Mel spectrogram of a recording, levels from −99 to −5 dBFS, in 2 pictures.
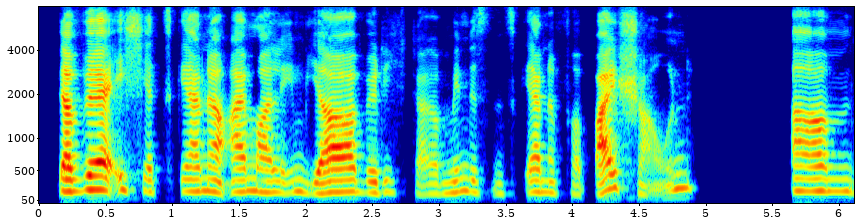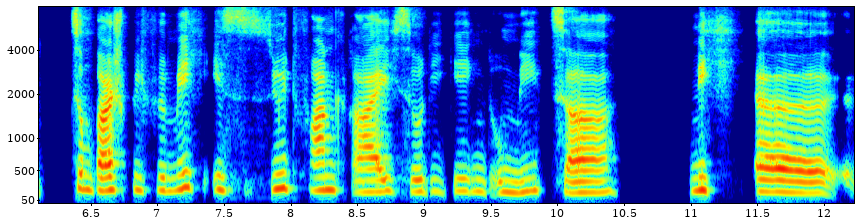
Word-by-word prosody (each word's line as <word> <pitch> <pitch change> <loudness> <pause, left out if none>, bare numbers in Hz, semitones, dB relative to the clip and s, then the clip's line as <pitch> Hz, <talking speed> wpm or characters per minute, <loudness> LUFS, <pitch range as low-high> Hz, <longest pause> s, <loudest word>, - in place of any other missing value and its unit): Da 180 0 +8
wäre 210 0 +9
ich 210 0 -6
jetzt 180 - -10
gerne 185 -1 0
einmal 175 -1 0
im 175 +3 -10
Jahr 175 +3 +5
würde 165 0 -5
ich 170 0 -21
da 145 +3 -12
mindestens 165 -2 -12
gerne 170 -1 -4
vorbeischauen. 225 +4 -1 0.7
Ähm, 185 -1 0 0.2
zum 220 -3 -4
Beispiel 200 +1 +2
für 200 0 -10
mich 230 +4 -6
ist 210 -1 -10
Südfrankreich 200 -5 -2
so 180 0 -6
die 180 -2 -19
Gegend 185 -2 -13
um 170 0 -8
Nizza 170 -2 -1 0.5
nicht 200 +2 -5
äh, 170 - +1
180 Hz, 135 wpm, -24 LUFS, 170-200 Hz, 0.7 s, wäre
